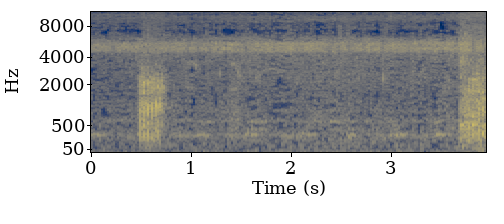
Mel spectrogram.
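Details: A group of wild giant otters in the Brazilian Pantanal, from a 2002 nature soundscape collection: two harsh, broadband bursts, one near the start and one at the end, over a steady high-pitched insect drone.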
